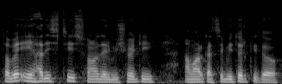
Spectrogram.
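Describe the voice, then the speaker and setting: A man answering religious questions on a studio show, in a measured, explanatory way with frequent fillers. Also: mid-range voice, mellow. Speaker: Islamic scholar answering questions.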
